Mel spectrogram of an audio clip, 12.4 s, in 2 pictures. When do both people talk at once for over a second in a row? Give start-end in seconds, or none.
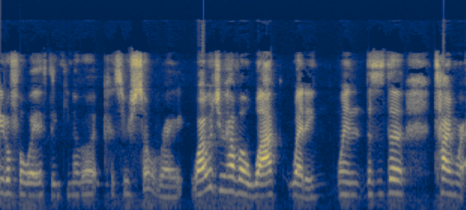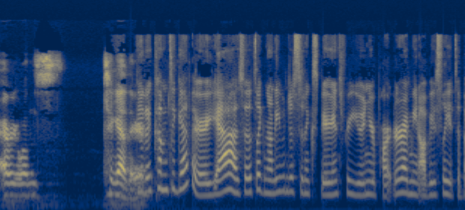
none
